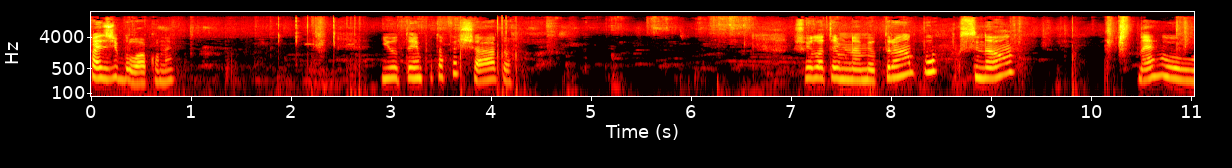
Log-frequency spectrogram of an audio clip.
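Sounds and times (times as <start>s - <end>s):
woman speaking: 0.0s - 0.9s, 2.8s - 4.3s, 6.9s - 9.3s, 10.5s - 11.0s
faint outdoor background noise: 0.0s - 11.0s.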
